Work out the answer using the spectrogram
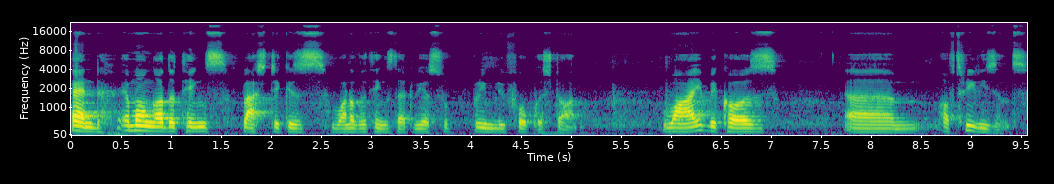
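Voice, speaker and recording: Fairly even intonation carries the speech along at a moderate pace. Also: man. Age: 60s. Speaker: keynote speaker, head of a global organization. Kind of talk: conference speech. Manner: halting, many fillers and repeats.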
